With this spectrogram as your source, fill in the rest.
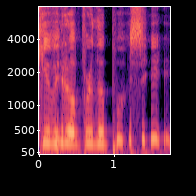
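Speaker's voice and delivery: put-on high, loud, obnoxious drunken hollering. Retelling what an obnoxious guy kept yelling; imitating his obnoxious yelling. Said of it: "He was just like".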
